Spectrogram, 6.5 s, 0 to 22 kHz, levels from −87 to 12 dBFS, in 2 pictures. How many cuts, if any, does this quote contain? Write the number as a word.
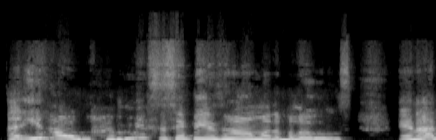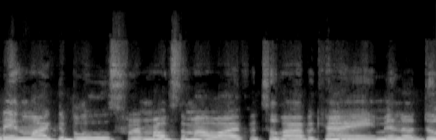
zero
